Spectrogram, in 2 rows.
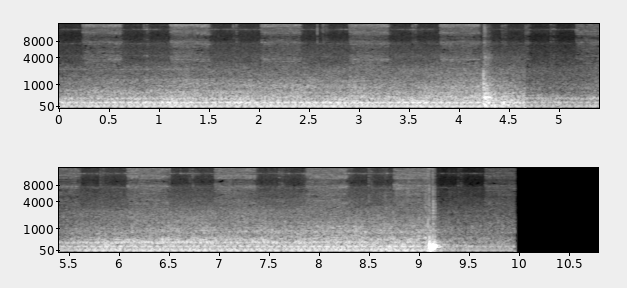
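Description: A 50 W CO2 laser engraving machine running: a steady low machine hum with a high hiss that pulses on and off in a regular rhythm as the laser head works back and forth engraving. There is a short knock near the middle and a louder one near the end.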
